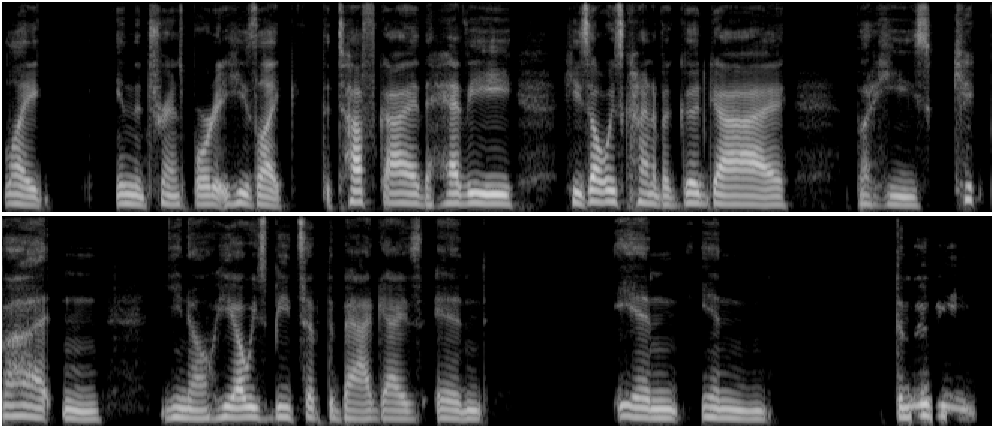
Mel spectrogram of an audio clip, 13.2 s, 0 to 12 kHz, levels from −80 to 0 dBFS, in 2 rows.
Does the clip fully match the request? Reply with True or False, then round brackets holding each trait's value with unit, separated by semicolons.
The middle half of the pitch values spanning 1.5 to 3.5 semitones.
True (2.9 semitones)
